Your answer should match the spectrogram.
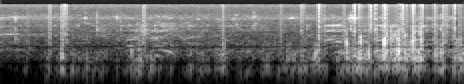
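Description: Indistinct shouting voices on a football pitch, mixed with scattered sharp clicks. The voices get louder about a second and a half in.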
